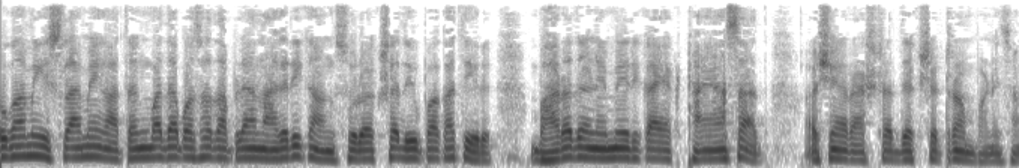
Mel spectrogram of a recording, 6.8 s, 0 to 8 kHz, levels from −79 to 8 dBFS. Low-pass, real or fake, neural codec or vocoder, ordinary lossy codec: 7.2 kHz; real; none; none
